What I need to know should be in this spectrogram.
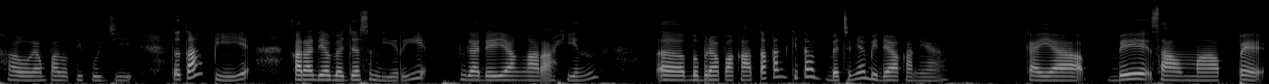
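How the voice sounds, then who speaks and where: A woman teaching Mandarin in a relaxed live stream. She speaks slowly and unhurriedly, with a very clear, clean voice, and the recording is dry and close. She chats patiently and repeats syllables to demonstrate tones. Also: mid-range voice, no room sound. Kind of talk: casual live-stream language lesson.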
